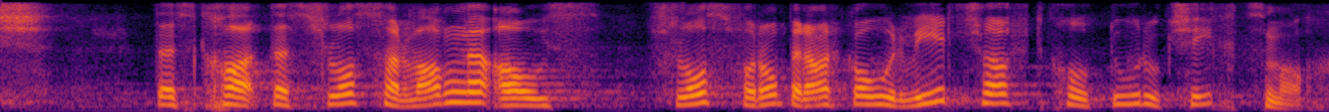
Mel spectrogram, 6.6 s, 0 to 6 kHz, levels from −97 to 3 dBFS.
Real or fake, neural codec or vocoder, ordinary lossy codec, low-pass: fake; autoencoder, 48 kHz, 128 numbers a frame, DAC-VAE, trained on Japanese speech; AAC, 32 kbps; 5.4 kHz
